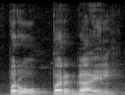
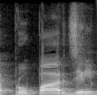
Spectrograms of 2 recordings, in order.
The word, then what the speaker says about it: propargyl: तो इसको बोलते हैं प्रोपरगाइल ग्रुप, प्रोपरगाइल ग्रुप या प्रोपार्जिल ग्रुप भी इसको बोल दिया जाता है। प्रोनाउंसिएशन अलग अलग है, कोई प्रोपरगाइल को प्रोपार्जिल ऐसे बोलते हैं।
